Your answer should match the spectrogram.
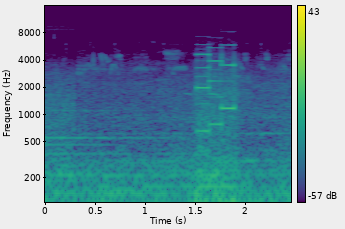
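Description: A short electronic chime about a second and a half in: a quick run of clear beeps stepping between several pitches, lasting under half a second. It is a status alert signalling that the RTK rover's tilt compensation is ready.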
